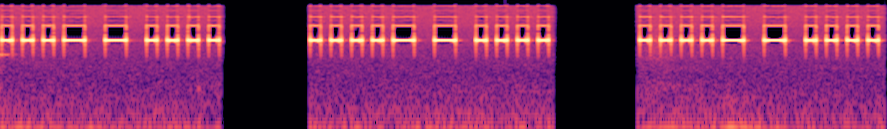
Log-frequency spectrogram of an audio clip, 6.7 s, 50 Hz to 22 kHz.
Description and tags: keyfob beeps
This is a recording of one of those keyfobs that you whistle to and to make it beep so you can find it. Came from Target. Recorded on a ipod touch 3G with Blue Mikey Stereo microphone using FiRe app.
